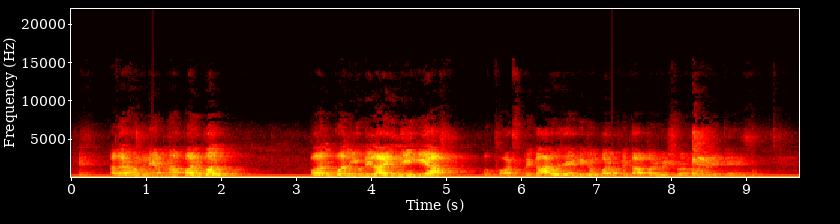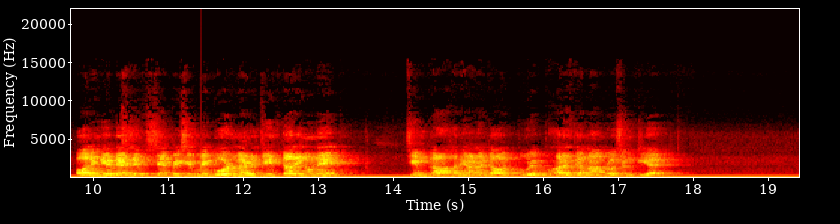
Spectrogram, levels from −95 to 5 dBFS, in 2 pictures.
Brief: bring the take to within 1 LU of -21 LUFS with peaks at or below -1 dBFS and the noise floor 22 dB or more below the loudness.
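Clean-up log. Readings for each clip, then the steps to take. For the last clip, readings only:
dropouts 3; longest dropout 11 ms; hum 50 Hz; harmonics up to 250 Hz; hum level -36 dBFS; loudness -23.5 LUFS; peak -4.0 dBFS; loudness target -21.0 LUFS
-> interpolate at 1.06/7.19/11.41, 11 ms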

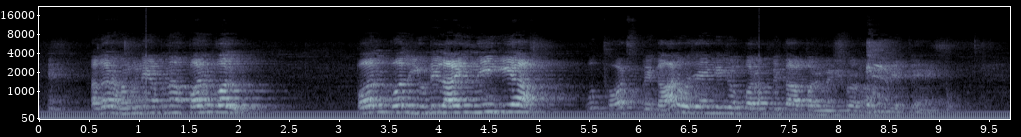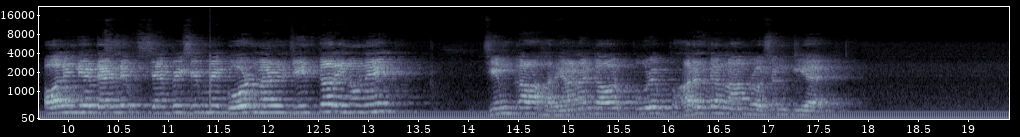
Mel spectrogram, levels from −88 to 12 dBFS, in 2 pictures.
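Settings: dropouts 0; hum 50 Hz; harmonics up to 250 Hz; hum level -36 dBFS
-> de-hum 50 Hz, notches 5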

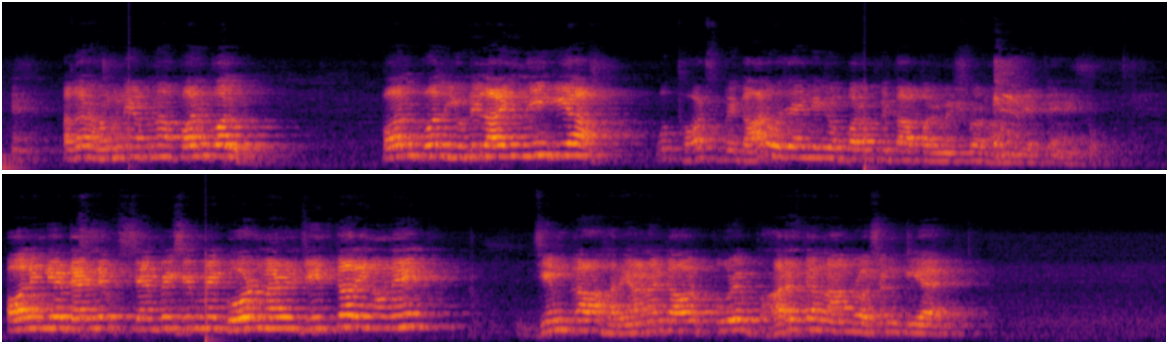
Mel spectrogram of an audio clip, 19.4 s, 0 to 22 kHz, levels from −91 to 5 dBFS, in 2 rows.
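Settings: hum none; loudness -23.5 LUFS; peak -4.5 dBFS; loudness target -21.0 LUFS
-> gain +2.5 dB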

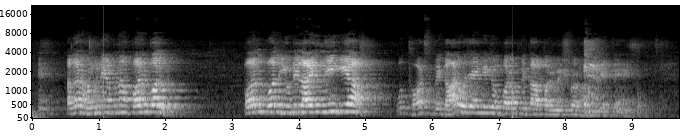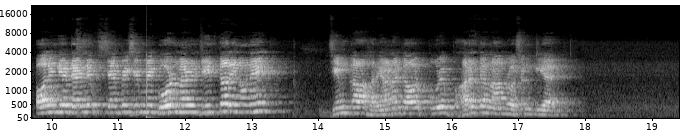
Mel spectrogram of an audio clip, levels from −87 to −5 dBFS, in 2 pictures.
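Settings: loudness -21.0 LUFS; peak -2.0 dBFS; noise floor -57 dBFS

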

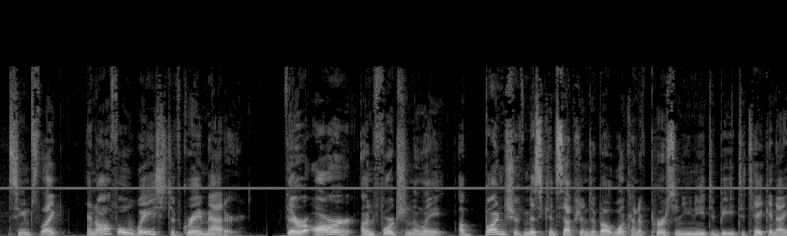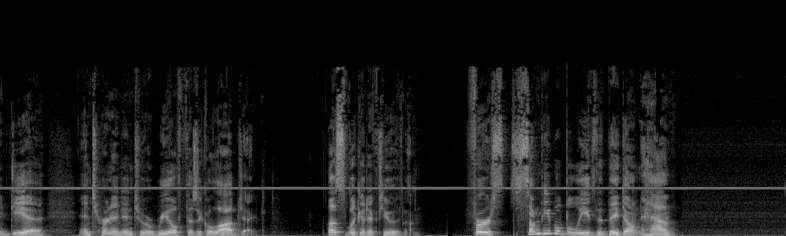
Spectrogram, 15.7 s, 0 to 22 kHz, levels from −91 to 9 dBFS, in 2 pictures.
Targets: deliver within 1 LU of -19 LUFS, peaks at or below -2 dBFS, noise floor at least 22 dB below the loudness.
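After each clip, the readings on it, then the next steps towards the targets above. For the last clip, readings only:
steady tone 4500 Hz; tone level -48 dBFS; loudness -26.0 LUFS; peak -7.5 dBFS; loudness target -19.0 LUFS
-> notch 4500 Hz, Q 30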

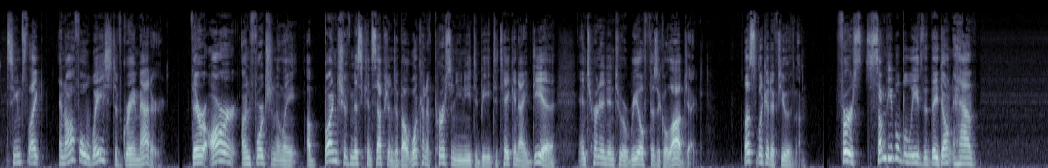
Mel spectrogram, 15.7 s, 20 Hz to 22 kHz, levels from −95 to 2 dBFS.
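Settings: steady tone none; loudness -26.0 LUFS; peak -7.5 dBFS; loudness target -19.0 LUFS
-> gain +7 dB; limiter -2 dBFS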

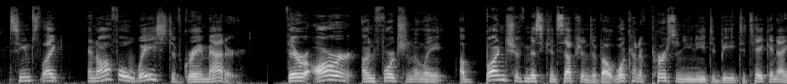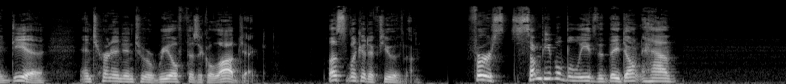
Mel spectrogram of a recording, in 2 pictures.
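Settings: loudness -19.0 LUFS; peak -2.0 dBFS; noise floor -55 dBFS

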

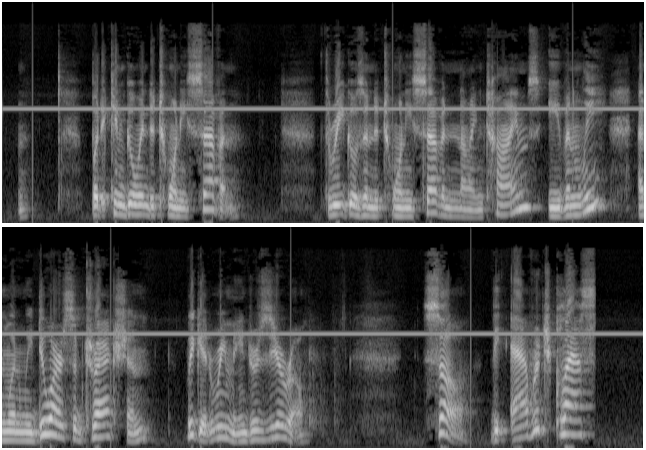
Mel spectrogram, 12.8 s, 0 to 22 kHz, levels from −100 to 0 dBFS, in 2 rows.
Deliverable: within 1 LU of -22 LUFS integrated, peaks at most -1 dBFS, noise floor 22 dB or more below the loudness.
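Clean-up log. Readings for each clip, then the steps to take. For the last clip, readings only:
clicks 7; steady tone 3000 Hz; tone level -39 dBFS; loudness -28.5 LUFS; peak -13.5 dBFS; loudness target -22.0 LUFS
-> de-click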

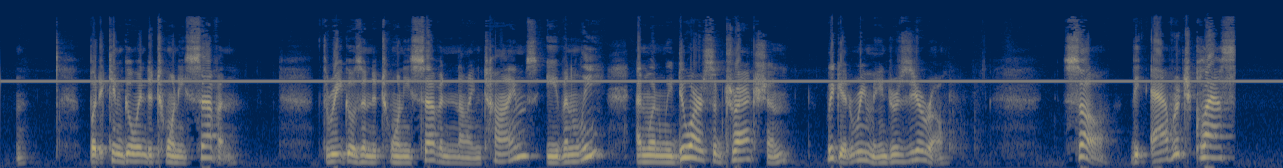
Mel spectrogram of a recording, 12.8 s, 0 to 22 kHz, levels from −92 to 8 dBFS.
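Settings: clicks 0; steady tone 3000 Hz; tone level -39 dBFS
-> notch 3000 Hz, Q 30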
